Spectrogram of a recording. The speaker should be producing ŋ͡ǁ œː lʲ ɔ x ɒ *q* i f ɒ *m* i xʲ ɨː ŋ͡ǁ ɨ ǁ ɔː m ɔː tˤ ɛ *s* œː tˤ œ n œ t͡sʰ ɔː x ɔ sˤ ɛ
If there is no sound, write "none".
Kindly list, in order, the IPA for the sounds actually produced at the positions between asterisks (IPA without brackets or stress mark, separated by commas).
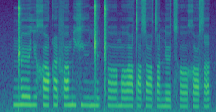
q, m, sˤ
